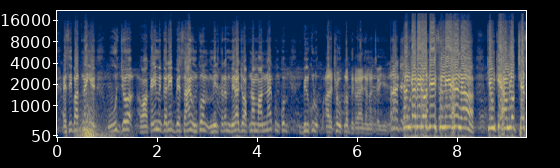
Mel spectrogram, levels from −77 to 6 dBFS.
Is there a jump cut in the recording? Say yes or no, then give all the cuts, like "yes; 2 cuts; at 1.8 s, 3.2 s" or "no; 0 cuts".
yes; 1 cut; at 6.8 s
